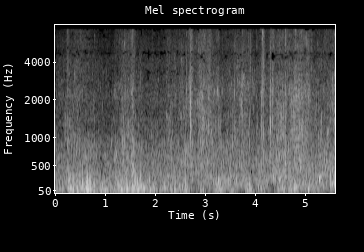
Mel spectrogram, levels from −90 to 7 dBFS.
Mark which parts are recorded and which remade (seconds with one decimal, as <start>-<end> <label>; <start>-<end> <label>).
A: 0.0-1.2 remade; 1.2-4.6 recorded; 4.6-5.6 remade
